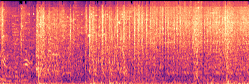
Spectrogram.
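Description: Rapid gunfire and impacts pile up in the mobile game Goddess of Victory: Nikke, a dense, loud, continuous barrage with sharp bursts, while game voices speak over it.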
